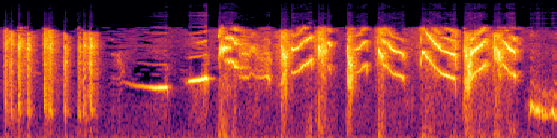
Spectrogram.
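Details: White-rumped shama on a bird-training recording: a few dry clicks, two clear whistles, then loud high notes sweeping sharply downward in quick succession, ending with a low buzzy note.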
